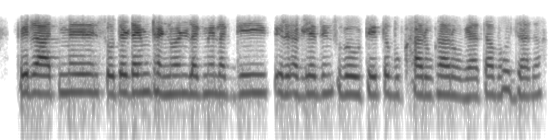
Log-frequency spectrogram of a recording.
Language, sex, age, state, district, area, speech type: Hindi, female, 18-30, Rajasthan, Jaipur, urban, conversation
